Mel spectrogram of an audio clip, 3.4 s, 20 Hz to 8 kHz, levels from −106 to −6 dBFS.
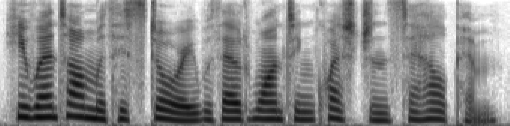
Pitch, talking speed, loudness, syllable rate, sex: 195 Hz, 210 wpm, -17 LUFS, 4.9 syllables/s, female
